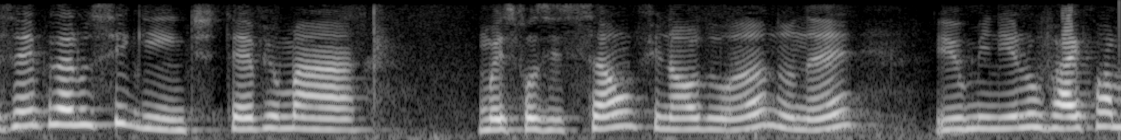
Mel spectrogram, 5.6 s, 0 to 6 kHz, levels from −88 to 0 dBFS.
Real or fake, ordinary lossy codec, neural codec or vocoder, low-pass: real; none; none; 5.4 kHz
